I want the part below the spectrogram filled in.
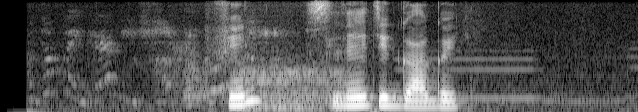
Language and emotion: Russian, neutral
